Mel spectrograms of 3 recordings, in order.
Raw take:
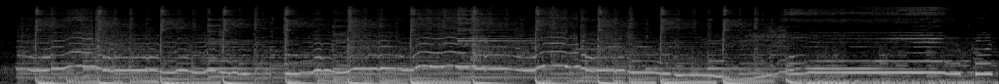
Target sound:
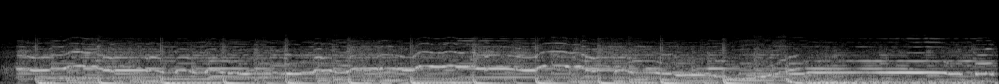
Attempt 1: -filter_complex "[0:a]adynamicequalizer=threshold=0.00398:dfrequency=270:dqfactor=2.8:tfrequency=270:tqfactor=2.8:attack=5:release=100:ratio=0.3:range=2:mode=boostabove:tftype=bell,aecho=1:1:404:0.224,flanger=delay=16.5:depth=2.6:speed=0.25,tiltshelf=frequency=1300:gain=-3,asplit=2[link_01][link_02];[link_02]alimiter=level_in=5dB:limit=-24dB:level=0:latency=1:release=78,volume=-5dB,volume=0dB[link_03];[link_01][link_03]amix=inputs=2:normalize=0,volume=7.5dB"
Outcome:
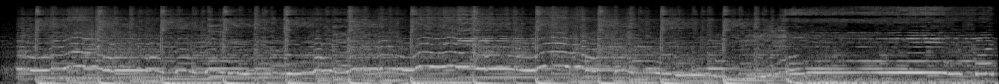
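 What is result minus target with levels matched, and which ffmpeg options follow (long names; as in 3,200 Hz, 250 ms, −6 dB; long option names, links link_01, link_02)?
2,000 Hz band +2.5 dB
-filter_complex "[0:a]adynamicequalizer=threshold=0.00398:dfrequency=270:dqfactor=2.8:tfrequency=270:tqfactor=2.8:attack=5:release=100:ratio=0.3:range=2:mode=boostabove:tftype=bell,lowpass=frequency=1800:width=0.5412,lowpass=frequency=1800:width=1.3066,aecho=1:1:404:0.224,flanger=delay=16.5:depth=2.6:speed=0.25,tiltshelf=frequency=1300:gain=-3,asplit=2[link_01][link_02];[link_02]alimiter=level_in=5dB:limit=-24dB:level=0:latency=1:release=78,volume=-5dB,volume=0dB[link_03];[link_01][link_03]amix=inputs=2:normalize=0,volume=7.5dB"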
